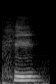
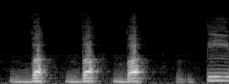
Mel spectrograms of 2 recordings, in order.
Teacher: voicing ppb B you see that everything here stays the same the only difference is my vocal cords are either vibrating or they're not vibrating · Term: paired consonants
